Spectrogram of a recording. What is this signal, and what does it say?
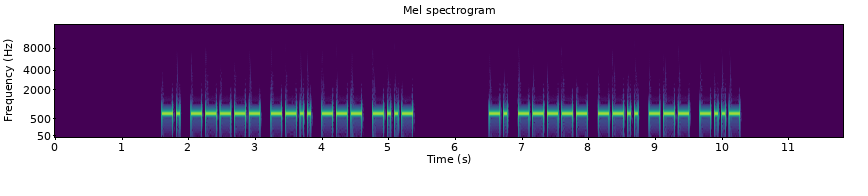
Morse code, heard as a keyed tone, about 22 wpm, 700 Hz. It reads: N0ZOX N0ZOX
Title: USA Call Signs - 5 Characters - Repeated 2x - 22wpm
